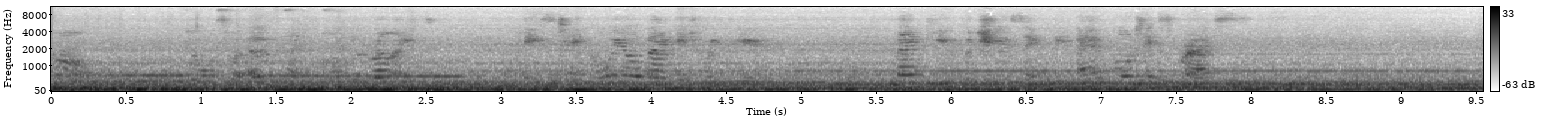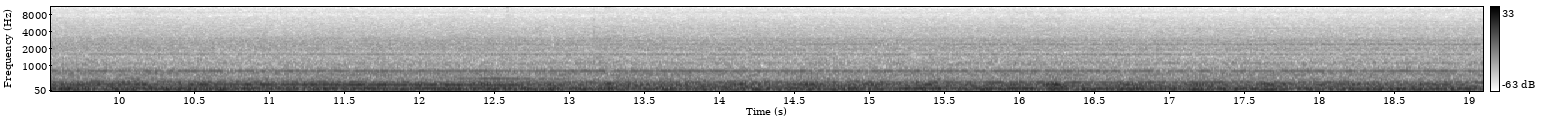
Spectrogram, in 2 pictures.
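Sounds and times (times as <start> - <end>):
faint steady whine: 0.0 - 19.0
train wheels rumbling: 0.0 - 19.0.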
